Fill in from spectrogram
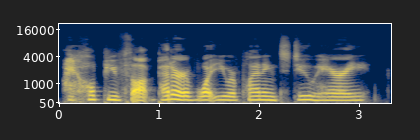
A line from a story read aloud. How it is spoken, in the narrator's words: Hermione whispered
